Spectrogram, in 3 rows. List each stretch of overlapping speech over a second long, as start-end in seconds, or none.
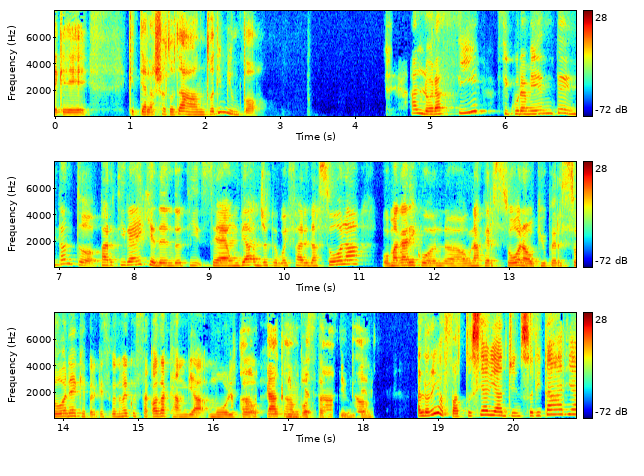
16.7-18.1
